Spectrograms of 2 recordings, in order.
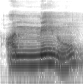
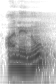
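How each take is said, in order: First: The first n sound is doubled and held longer. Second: Both n sounds are short and single. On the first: Torture us. The speaker calls it wrong. "first nun, dagush, second nun, rafui, that means torture us" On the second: Answer us. The speaker calls it right. "both rafui, both nuns rafui, answer us"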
